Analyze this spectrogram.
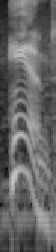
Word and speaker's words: Han: For instance, Lando says Han like hand instead of Han like Hans Gruber.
